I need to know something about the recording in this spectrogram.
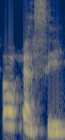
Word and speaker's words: Clohessy: And today I'm happy to have Vincent Clohessy here. Did I pronounce that right?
